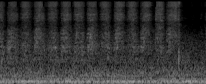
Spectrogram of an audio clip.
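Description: A wooden wagon craft piece is sanded by hand, a steady back-and-forth rasping of abrasive on wood in even rhythmic strokes, close and alone with no talking.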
